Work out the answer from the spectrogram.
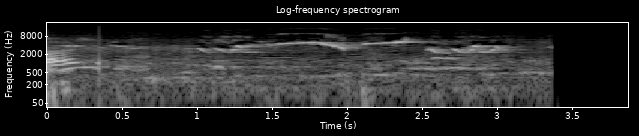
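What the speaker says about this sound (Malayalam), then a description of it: "കിളികളുടെ ഒച്ചകൾ കേൾക്കാം" Small birds chirp and trill outdoors near rocks, a thin high twittering that rises and falls for a few seconds, fairly faint.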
